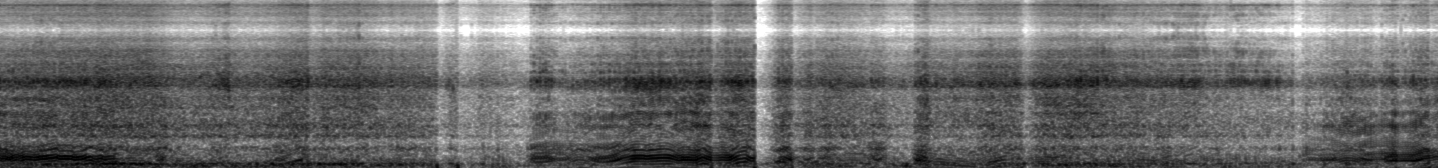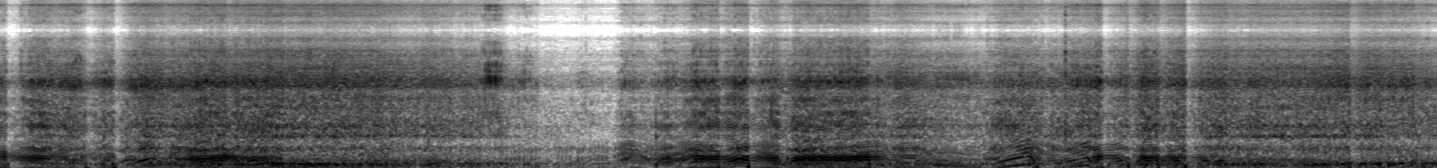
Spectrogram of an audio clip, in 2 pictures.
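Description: Motocross bike engine at racing speed, revs rising and falling every few seconds as the throttle opens and shuts through corners and jumps, with a brief drop in revs a little past two-thirds of the way through. A steady rush of wind and dirt noise runs under the engine.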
